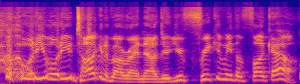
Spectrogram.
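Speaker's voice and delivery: ordinary talk, nothing marked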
